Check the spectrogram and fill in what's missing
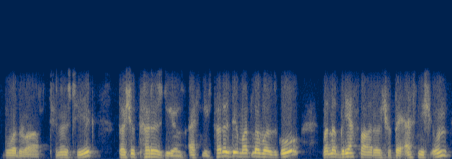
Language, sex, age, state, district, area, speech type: Kashmiri, male, 30-45, Jammu and Kashmir, Kupwara, rural, conversation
